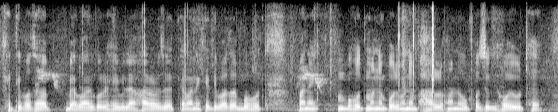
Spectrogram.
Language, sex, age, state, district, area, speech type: Assamese, male, 18-30, Assam, Barpeta, rural, spontaneous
